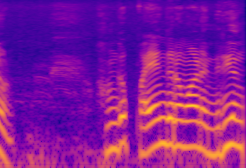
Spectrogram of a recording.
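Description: A crow cawing faintly once in a pause about half a second in, between phrases of a man's storytelling voice, which returns after about a second.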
